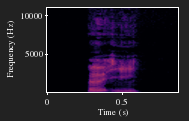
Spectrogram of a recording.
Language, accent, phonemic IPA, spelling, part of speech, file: French, France, /ø.i/, EI, proper noun, LL-Q150 (fra)-EI.wav
- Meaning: initialism of État islamique (“Islamic State, IS”)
